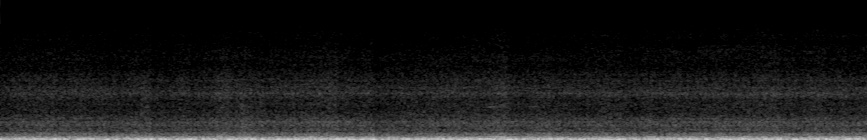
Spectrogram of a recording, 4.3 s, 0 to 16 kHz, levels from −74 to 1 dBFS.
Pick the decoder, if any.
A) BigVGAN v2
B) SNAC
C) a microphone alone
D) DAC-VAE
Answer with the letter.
C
